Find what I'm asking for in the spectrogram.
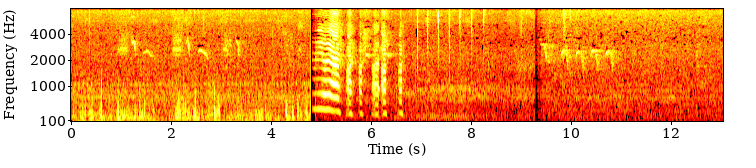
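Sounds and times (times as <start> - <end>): small birds calling: 0.9 - 3.5, 4.1 - 12.7.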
